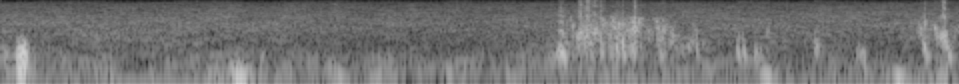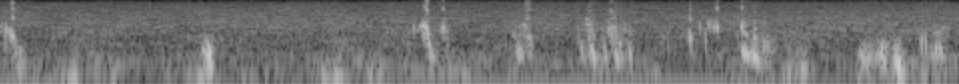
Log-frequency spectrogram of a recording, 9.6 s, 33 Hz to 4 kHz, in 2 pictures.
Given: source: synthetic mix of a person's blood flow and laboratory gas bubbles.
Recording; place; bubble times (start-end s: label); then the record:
Doppler ultrasound of blood flow; subclavian vein
2.75-3.53 s: bubbles
3.67-3.85 s: bubbles
4.06-4.14 s: bubbles
4.58-4.92 s: bubbles
6.83-7.07 s: bubbles
7.34-7.49 s: bubbles
7.68-7.96 s: bubbles
8.21-8.41 s: bubbles
8.47-8.68 s: bubbles
9.38-9.54 s: bubbles
From the record:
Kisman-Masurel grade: 221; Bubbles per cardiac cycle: several, 3 to 8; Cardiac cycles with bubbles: 10 to 50%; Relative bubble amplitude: barely perceptible (0.100 to 0.250); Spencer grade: 2 (many but less than half of the cardiac periods contain bubble signals, singularly or in groups); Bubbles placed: anywhere in the cardiac cycle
